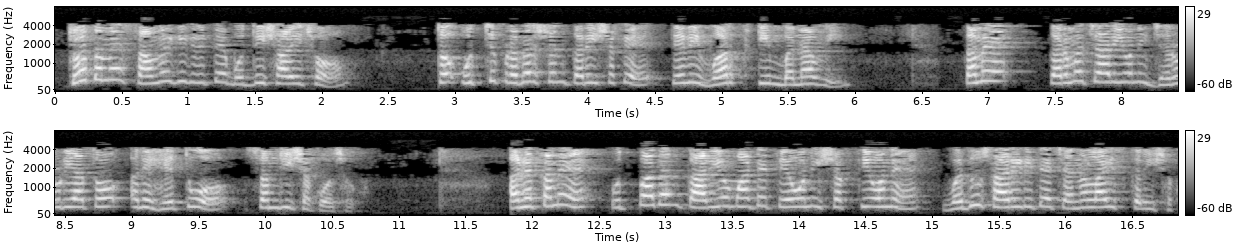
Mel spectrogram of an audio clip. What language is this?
Gujarati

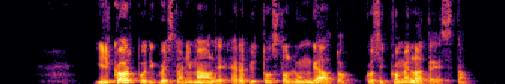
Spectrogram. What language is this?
Italian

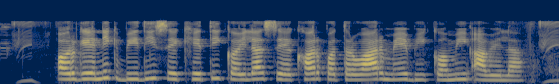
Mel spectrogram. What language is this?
Bhojpuri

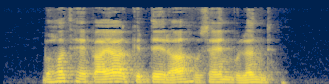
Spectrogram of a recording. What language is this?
Urdu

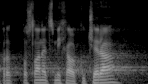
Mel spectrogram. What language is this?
Czech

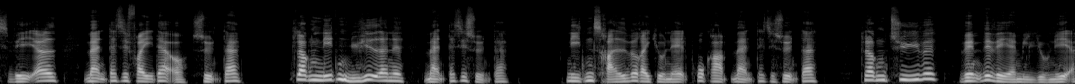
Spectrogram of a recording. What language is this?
Danish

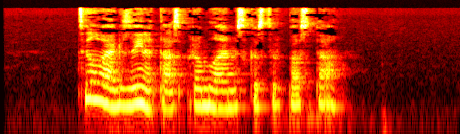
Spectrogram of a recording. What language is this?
Latvian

